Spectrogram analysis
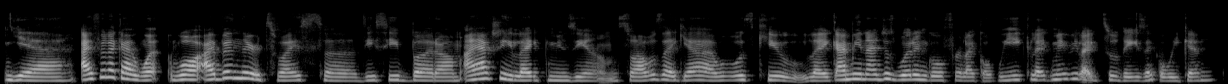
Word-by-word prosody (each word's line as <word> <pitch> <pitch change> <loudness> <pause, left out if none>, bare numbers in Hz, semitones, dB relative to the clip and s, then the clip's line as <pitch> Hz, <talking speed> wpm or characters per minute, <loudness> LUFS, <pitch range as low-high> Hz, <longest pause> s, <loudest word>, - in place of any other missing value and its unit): Yeah, 180 -3 +1
I 225 +4 +7
feel 335 - -1
like 330 -2 +2
I 250 -4 +6
went 200 -1 +2
well, 220 +2 +4
I've 220 +2 +5
been 295 0 +3
there 265 -5 +4
twice 195 -1 -4
to 170 -3 -4
DC, 195 +4 -4
but, 185 0 0
um, 175 0 -2
I 210 +4 +4
actually 265 -2 +3
like 185 -1 +1
museums. 175 - -6
So, - - -5
I 175 0 +1
was 220 +4 -3
like, 195 -3 0
yeah, 195 -1 0
it 180 - -3
was 200 +2 -3
cute. 200 -4 -2 0.2
Like, 170 0 0
I 215 +1 +6
mean, 245 +1 +3
I 230 0 +1
just 245 -1 0
wouldn't 215 0 +2
go 190 0 -1
for 190 0 -9
like 170 -1 -6
a 155 - -6
week, 195 +7 -6
like, 200 -1 -1
maybe 245 +3 -3
like 185 - -1
2 200 0 -5
days, 175 0 -4
like 185 - -4
a - - -4
weekend. 175 +4 -6
195 Hz, 225 wpm, -26 LUFS, 180-220 Hz, 0.2 s, I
